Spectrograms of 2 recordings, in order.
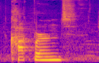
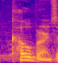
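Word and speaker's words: Cockburn's: The Cockburns. Coburns. – What? – Coburns. The pronunciation is Coburns.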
